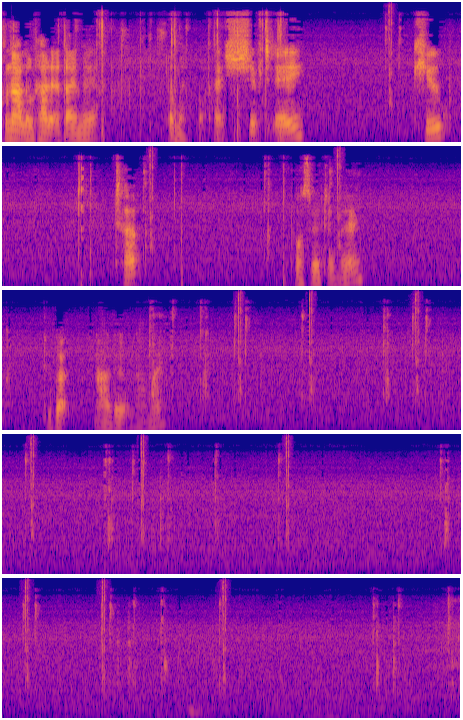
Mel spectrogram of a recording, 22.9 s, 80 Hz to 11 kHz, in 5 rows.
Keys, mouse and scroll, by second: 1.3 KP_1, 2.5 shift+a, 5.3 Tab, 5.9 click, 12.0 click, 15.3 middle click, 16.1-18.0 drag, 20.4 click.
